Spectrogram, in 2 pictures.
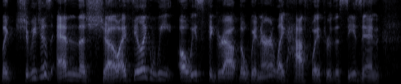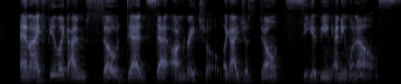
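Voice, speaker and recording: A man's voice: fairly high pitch, moderate pace, sharp tone, faint music behind. A young man co-hosting a reality TV recap, giving casual, chatty and emphatic live commentary over a video call. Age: young adult. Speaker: co-host of a reality TV recap show. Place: small indoor room, video call.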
